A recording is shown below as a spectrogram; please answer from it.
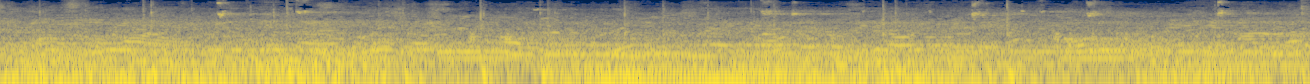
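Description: Several basketballs bouncing on a hardwood court floor, giving irregular sharp thuds, over voices and background music in the arena.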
